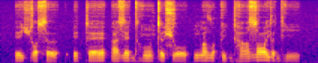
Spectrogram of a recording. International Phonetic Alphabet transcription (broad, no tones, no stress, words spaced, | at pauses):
eçɔsə | ʔekɛ | azɛdʱõ tœɕo | ɲeðˤyki ɡʱa zˤœ jədʱi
